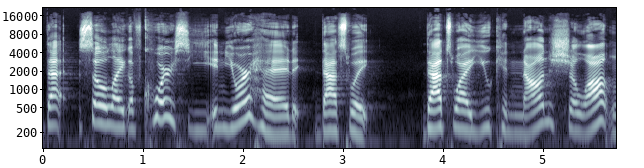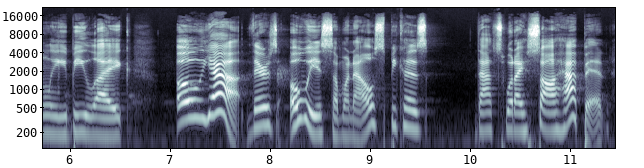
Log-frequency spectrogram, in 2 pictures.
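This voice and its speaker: Female podcast co-host, frank and fast, casual swearing, direct opinions. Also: medium pitch, animated, bright, forceful tone. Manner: blunt, quick, swears freely. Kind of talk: casual chat.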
